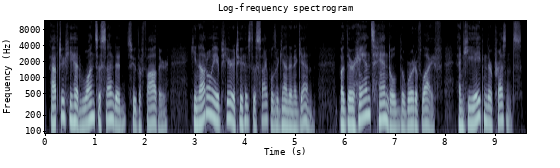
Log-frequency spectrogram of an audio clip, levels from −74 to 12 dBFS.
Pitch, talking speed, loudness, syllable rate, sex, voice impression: 140 Hz, 200 wpm, -17 LUFS, 5.8 syllables/s, male, masculine, adult-like, soft, slightly sincere, calm, friendly, reassuring, kind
